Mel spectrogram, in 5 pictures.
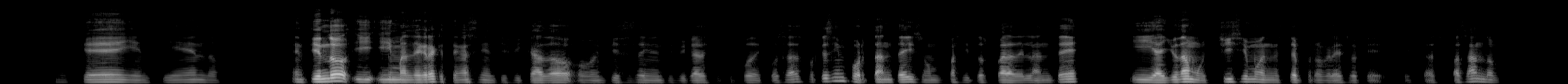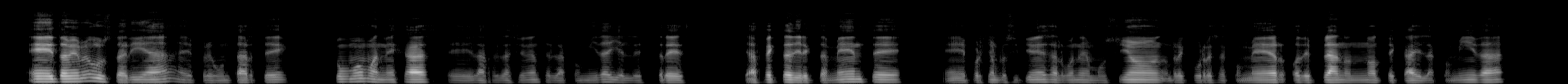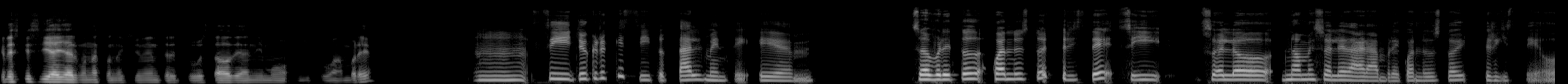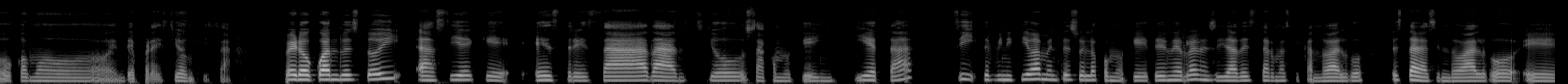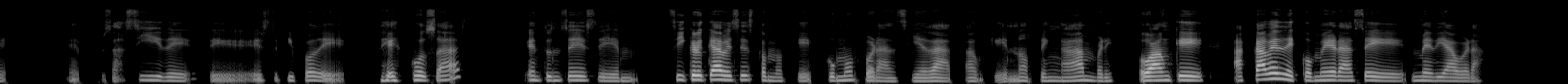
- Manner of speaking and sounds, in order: laughing while speaking: "de"
- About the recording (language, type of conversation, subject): Spanish, advice, ¿Cómo puedo reconocer y responder a las señales de hambre y saciedad?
